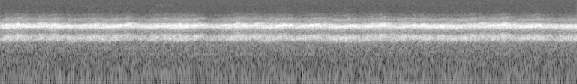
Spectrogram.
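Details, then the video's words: Many frogs calling in a spring wetland behind a house, live recording without looping: a dense, unbroken chorus of overlapping croaks forming a steady two-toned drone, with no other sounds standing out. "Ambient Noise for Sleep Frogs"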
